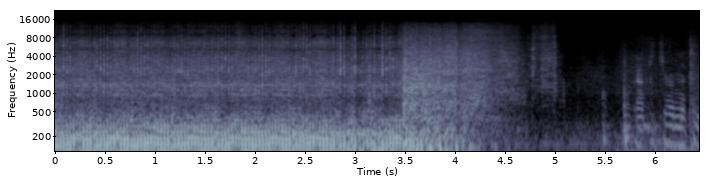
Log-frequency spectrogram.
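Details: Pressure washer engine, test run with water hooked up: runs steady and even several seconds with no misses, then drops away at shutdown; healthy.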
